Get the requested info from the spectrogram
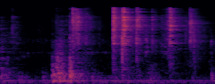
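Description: Metal cutlery and dishes clinking and scraping in a stainless steel sink during hand dish-washing, in three short bursts.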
